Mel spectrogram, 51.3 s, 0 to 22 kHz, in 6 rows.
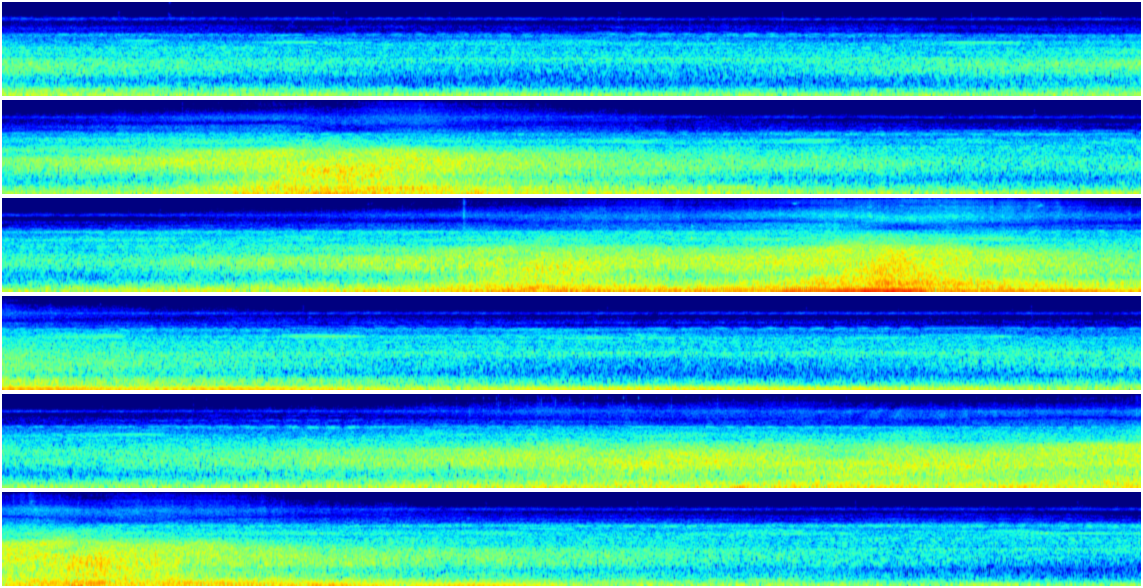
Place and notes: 水璉村, Shoufeng Township - Cicadas sound
Cicadas sound, Traffic Sound, Birdsong, Very hot days
Shoufeng Township, 花東海岸公路, 28 August 2014, 17:24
